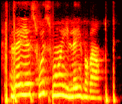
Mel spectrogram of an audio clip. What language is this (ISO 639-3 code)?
kab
